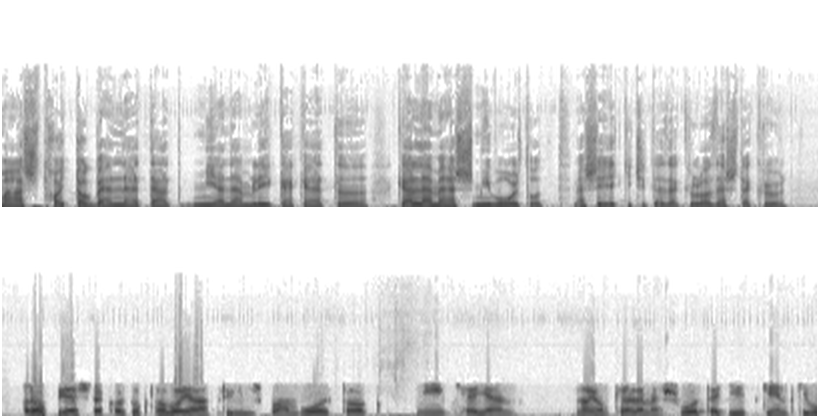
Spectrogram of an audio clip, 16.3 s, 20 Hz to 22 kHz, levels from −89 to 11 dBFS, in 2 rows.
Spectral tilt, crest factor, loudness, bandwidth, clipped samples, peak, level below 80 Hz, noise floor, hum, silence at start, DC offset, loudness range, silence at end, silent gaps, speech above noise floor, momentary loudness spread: -5 dB/octave; 14 dB; -25 LUFS; 15 kHz; under 0.1%; -10 dBFS; -46 dBFS; -50 dBFS; none; 0 s; under 0.1%; 4 LU; 0 s; none; 25 dB; 10 LU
